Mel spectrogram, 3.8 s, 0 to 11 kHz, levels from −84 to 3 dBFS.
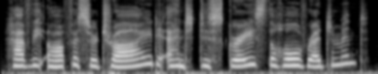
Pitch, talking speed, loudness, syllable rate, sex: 270 Hz, 145 wpm, -17 LUFS, 4.7 syllables/s, female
